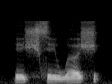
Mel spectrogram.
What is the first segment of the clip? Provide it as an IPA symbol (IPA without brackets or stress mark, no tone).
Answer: e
